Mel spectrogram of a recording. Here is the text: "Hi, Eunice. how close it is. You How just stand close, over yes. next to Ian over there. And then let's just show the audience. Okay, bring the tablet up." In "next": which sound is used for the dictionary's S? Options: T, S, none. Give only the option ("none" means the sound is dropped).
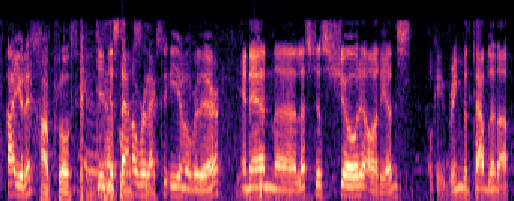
none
